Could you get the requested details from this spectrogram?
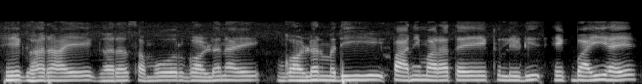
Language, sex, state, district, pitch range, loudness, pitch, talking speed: Marathi, female, Maharashtra, Aurangabad, 185-200 Hz, -15 LUFS, 195 Hz, 150 wpm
